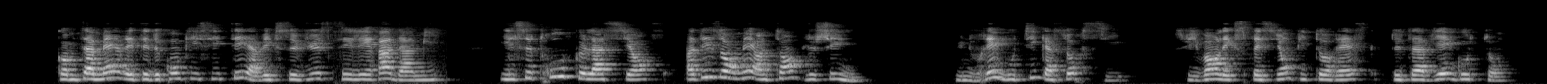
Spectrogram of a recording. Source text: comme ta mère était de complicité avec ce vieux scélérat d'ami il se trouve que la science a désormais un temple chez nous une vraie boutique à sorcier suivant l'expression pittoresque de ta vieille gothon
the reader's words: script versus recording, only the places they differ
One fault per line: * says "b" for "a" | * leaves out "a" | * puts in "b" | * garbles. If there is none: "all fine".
all fine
